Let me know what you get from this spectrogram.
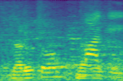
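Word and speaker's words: narutomaki: Naruto? Magi? Magi. Naruto Magi.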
